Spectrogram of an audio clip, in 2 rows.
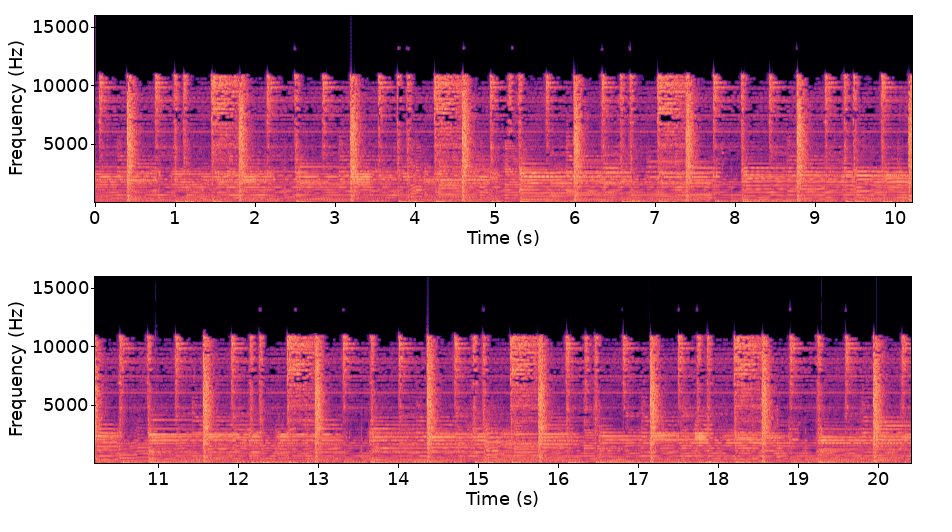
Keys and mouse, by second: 1.4 shift+click, 3.3 shift+click, 10.0 shift+click, 15.4 shift+click.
